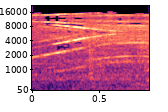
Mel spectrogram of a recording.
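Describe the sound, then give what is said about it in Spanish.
A motorbike engine revs freely in neutral with its wheel in the air, its whining pitch climbing steadily and continuously, loud, with no voices over it. “En vacío con la rueda en el aire suena así, mira.”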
